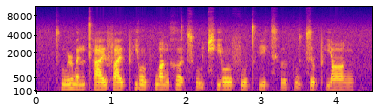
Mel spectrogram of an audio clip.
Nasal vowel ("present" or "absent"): absent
